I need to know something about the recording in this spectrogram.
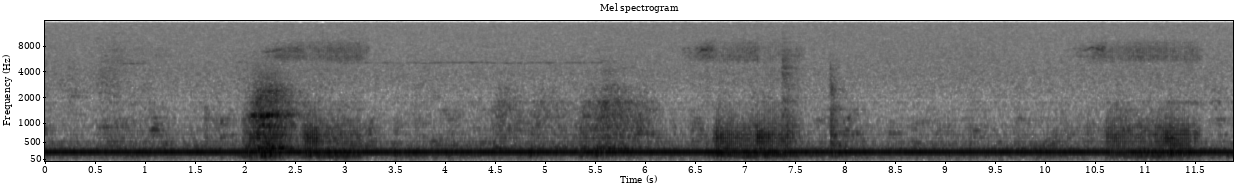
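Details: Snoring during sleep: slow, rattling breaths every few seconds over a steady electrical hum, probably a sleeping dog.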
